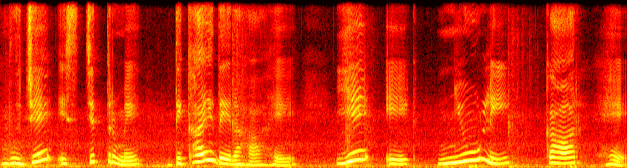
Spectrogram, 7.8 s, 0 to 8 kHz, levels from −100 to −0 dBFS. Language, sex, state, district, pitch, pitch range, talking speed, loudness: Hindi, female, Madhya Pradesh, Dhar, 235 Hz, 190-310 Hz, 105 wpm, -17 LUFS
